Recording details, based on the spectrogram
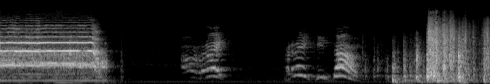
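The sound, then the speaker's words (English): A steady electric buzz cuts off, voices call out in short bursts, then a loud, noisy crash of a door being broken down bursts in over them at the end. “He'll break down the door in a minute.”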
